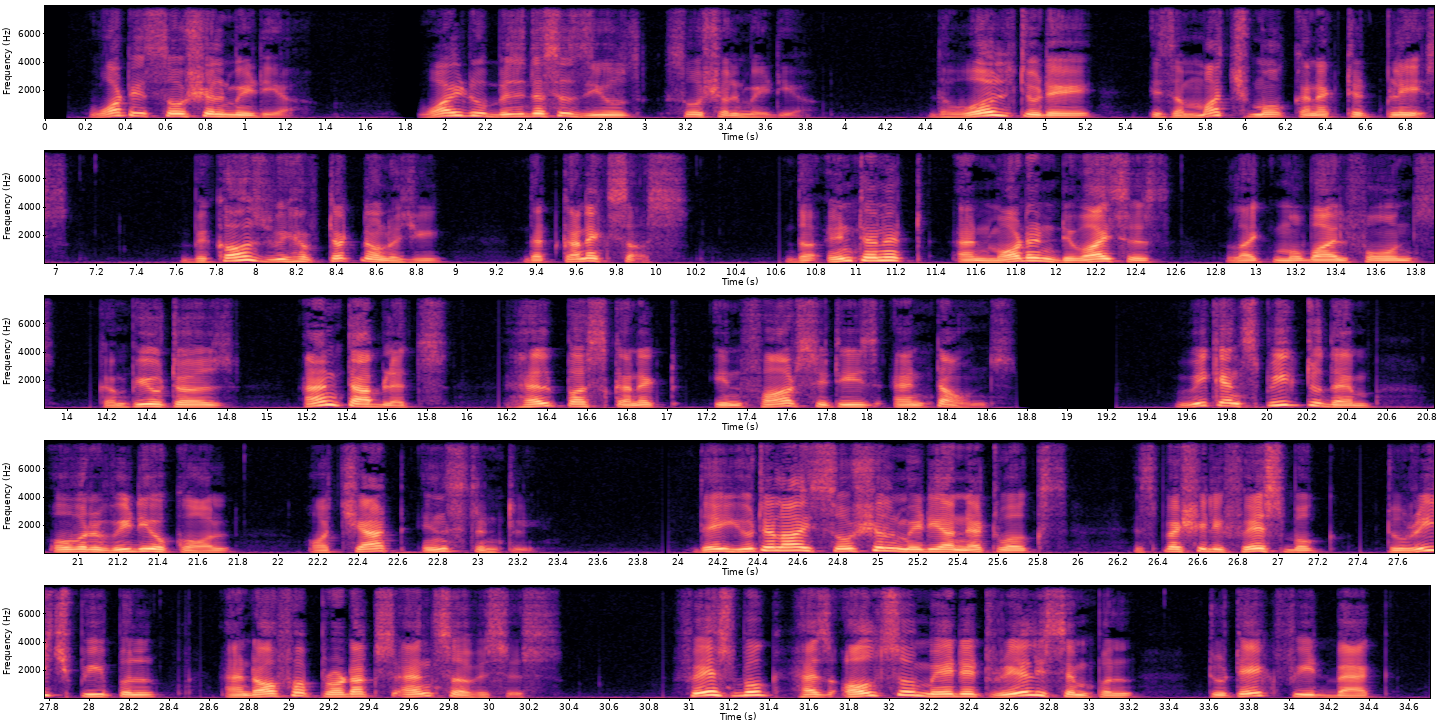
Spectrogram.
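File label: e-learn, English, male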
